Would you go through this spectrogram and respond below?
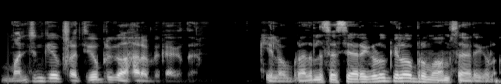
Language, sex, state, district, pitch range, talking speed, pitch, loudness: Kannada, male, Karnataka, Bellary, 110-150 Hz, 120 wpm, 120 Hz, -15 LUFS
